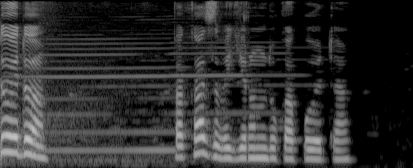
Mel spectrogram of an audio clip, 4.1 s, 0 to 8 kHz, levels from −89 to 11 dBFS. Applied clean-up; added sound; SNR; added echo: classical method Wiener filter.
